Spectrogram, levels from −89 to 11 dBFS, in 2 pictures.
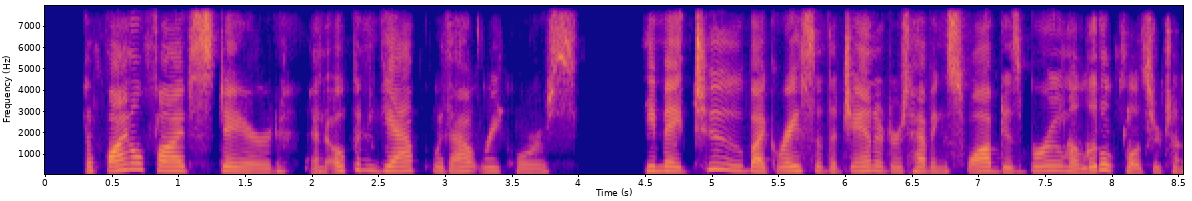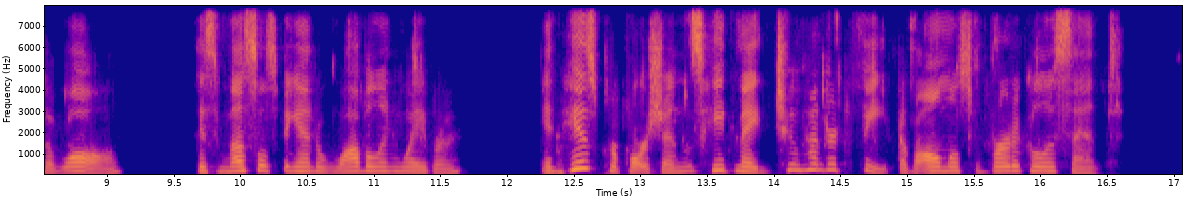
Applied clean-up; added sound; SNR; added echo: neural mask model Resemble Enhance denoiser.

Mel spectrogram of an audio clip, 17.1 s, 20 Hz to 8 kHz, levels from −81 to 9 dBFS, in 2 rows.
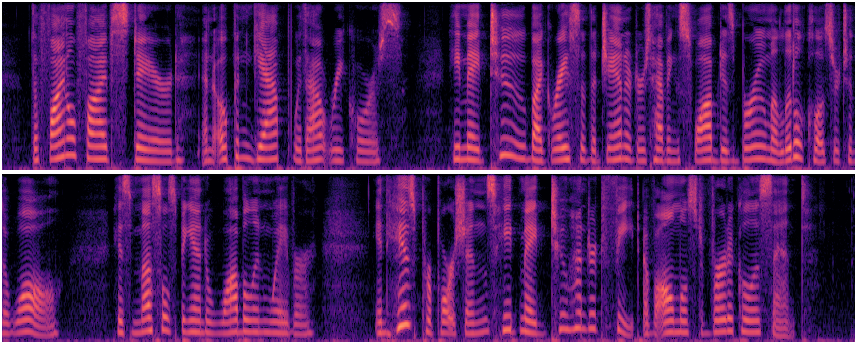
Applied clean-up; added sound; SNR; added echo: none; none; none; none.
